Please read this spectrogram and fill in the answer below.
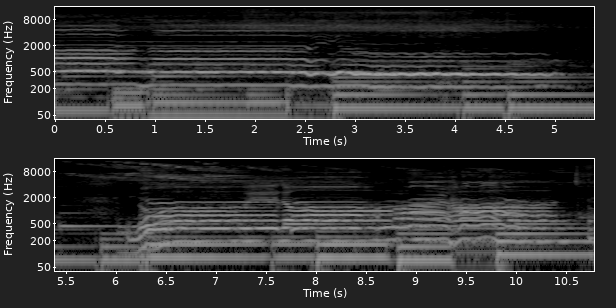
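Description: Live worship band music: a singer holds long, wavering notes over bass guitar and keyboard, in two drawn-out phrases with a softer dip about halfway through.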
